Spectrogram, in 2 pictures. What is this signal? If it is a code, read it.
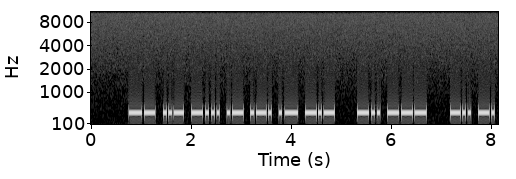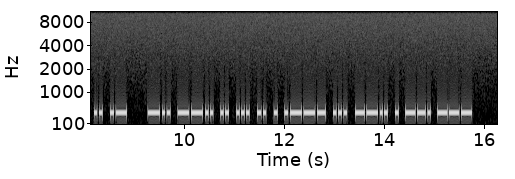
Morse code, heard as a keyed tone, hand-sent with a straight key, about 23 wpm, 420 Hz. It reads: MUBARAK DO DNIA DZISIEJSZEGO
